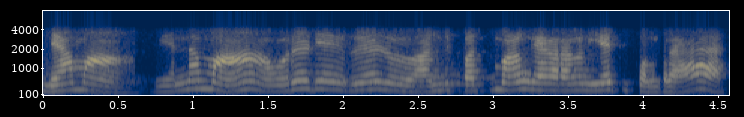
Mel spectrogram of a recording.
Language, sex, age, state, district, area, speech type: Tamil, female, 30-45, Tamil Nadu, Vellore, urban, conversation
